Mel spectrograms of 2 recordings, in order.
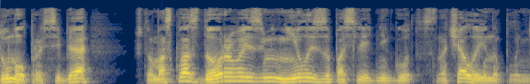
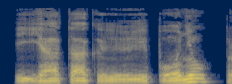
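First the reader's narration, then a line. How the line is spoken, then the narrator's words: Confused mumble. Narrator (Russian): пробормотал сбитый с толку Федор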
